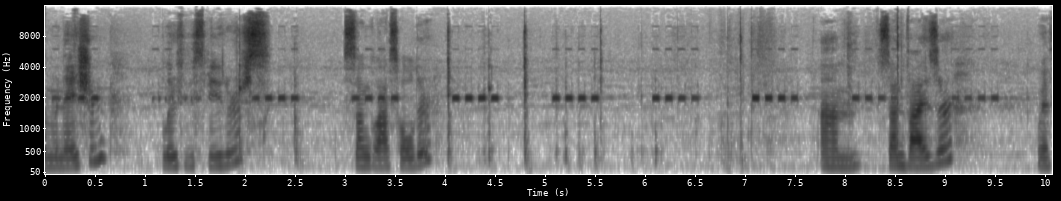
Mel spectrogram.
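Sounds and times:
car warning chime beeps: 0.0s - 9.7s.

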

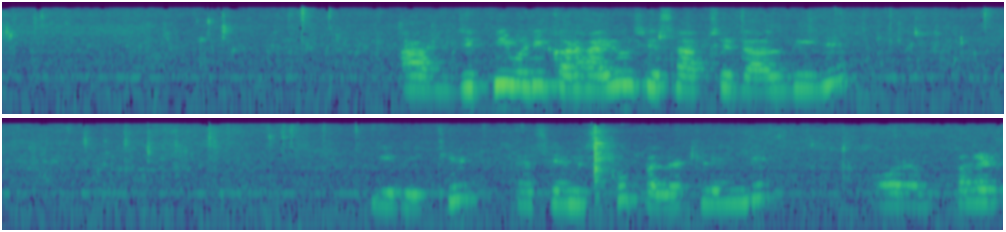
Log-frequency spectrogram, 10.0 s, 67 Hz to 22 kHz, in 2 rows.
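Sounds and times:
small crackles: 0.0s - 2.2s, 4.4s - 6.9s
dough sizzling in oil: 0.0s - 10.0s.

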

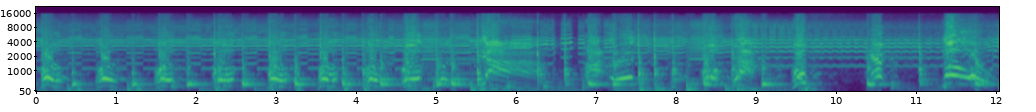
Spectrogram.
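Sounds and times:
drum strokes: 0.0s - 12.0s
shawm holding high note: 0.0s - 12.0s.

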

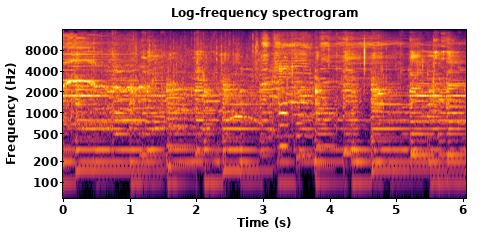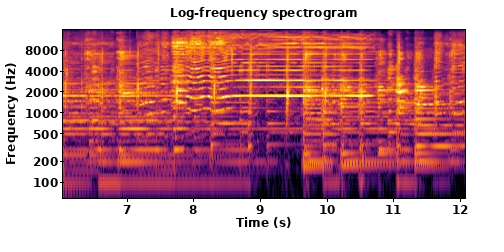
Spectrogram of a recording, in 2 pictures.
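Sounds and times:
blues guitar playing: 0.0s - 12.0s.

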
